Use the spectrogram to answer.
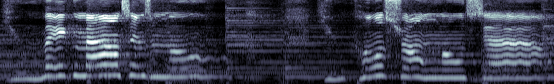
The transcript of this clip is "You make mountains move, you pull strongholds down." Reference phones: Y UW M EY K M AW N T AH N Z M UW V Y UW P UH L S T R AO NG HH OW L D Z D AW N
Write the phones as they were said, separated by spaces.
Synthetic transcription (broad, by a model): Y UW M EY K M AW N T AH N Z M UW Y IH P UH L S T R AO NG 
